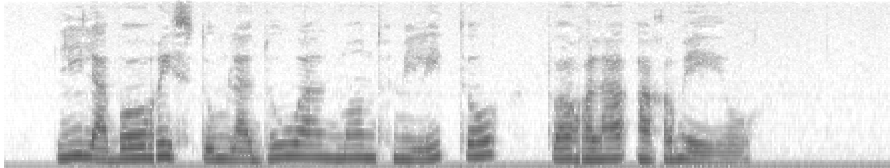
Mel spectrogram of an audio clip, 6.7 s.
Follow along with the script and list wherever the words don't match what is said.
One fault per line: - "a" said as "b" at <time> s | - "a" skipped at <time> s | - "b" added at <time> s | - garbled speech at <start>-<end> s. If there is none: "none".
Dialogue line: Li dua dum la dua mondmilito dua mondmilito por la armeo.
- "dua" said as "laboris" at 0.7 s
- "dua mondmilito" skipped at 3.6 s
